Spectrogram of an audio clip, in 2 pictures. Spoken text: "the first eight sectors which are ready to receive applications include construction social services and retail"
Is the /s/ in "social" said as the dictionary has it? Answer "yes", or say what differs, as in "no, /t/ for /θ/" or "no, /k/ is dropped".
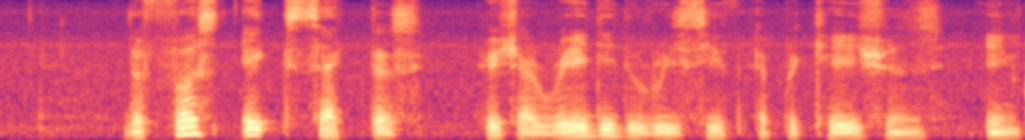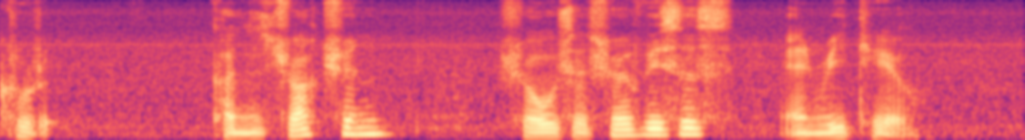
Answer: no, /ʃ/ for /s/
